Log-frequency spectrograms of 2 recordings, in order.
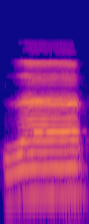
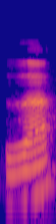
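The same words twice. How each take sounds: First: The vowel is drawn out long. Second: The vowel is short.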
